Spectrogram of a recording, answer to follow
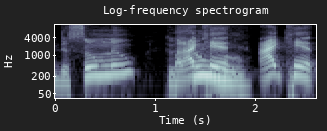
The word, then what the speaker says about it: Dosunmu: Okay, Ayo Dosunmu. Sue me. It's actually Dosunmu, but I can't say that while live calling it very well.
